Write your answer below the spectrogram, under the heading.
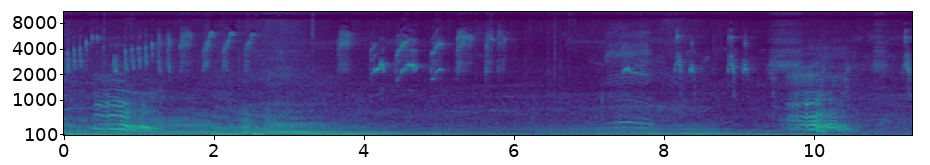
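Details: Tame cattle, dozens strong, heading back to their barn from the pasture; a few short lowing moos rise out of a steady low rumble while small birds twitter overhead.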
